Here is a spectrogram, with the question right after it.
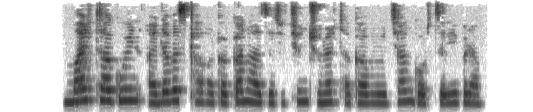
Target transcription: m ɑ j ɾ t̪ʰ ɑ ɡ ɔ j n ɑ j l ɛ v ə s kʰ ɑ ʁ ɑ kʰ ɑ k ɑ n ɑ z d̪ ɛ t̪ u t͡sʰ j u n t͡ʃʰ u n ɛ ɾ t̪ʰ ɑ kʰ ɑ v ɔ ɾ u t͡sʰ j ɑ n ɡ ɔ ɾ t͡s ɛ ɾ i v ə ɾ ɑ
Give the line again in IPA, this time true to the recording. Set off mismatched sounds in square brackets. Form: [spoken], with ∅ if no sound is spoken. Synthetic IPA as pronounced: m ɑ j ɾ t̪ʰ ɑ ɡ [u] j n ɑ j l ɛ v ə s kʰ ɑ ʁ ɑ kʰ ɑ k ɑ n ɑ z d̪ ɛ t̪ u t͡sʰ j u n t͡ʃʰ u n ɛ ɾ t̪ʰ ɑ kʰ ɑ v ɔ ɾ u t͡sʰ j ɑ n ɡ ɔ ɾ t͡s ɛ ɾ i v ə ɾ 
